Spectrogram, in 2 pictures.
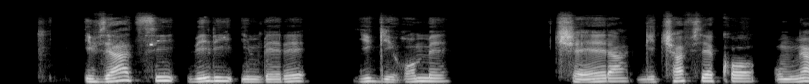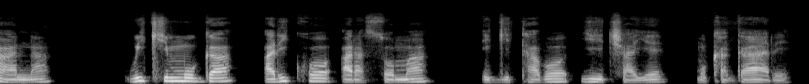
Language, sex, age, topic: Rundi, male, 25-35, education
